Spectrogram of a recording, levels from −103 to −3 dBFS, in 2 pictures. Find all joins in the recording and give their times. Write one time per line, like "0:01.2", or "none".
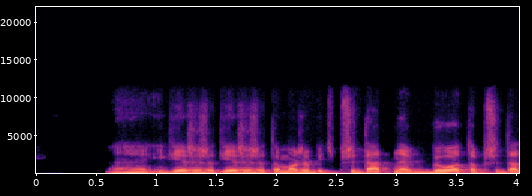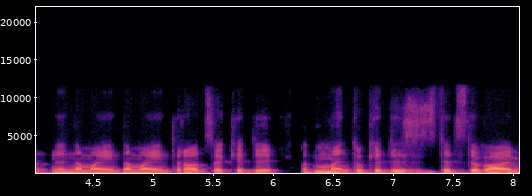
0:01.5
0:04.7
0:06.1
